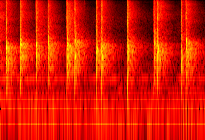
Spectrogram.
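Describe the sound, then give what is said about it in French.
An audience claps for a singing duo in a steady, even rhythm, sharp bright slaps landing about four times a second, fairly loud and with no voices over them. “Heureusement qu'on applaudit un peu parce que on n'est jamais bien servi.”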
